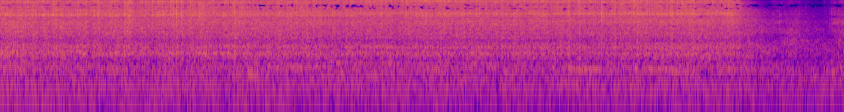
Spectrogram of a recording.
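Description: MIG welding arc sizzling steadily as a bead is run on a steel frame. It cuts off about nine seconds in.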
